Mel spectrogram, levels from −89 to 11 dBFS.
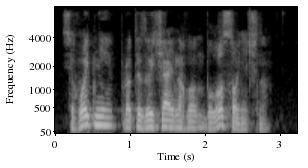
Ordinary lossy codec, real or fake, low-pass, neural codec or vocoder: AAC, 32 kbps; real; 7.2 kHz; none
